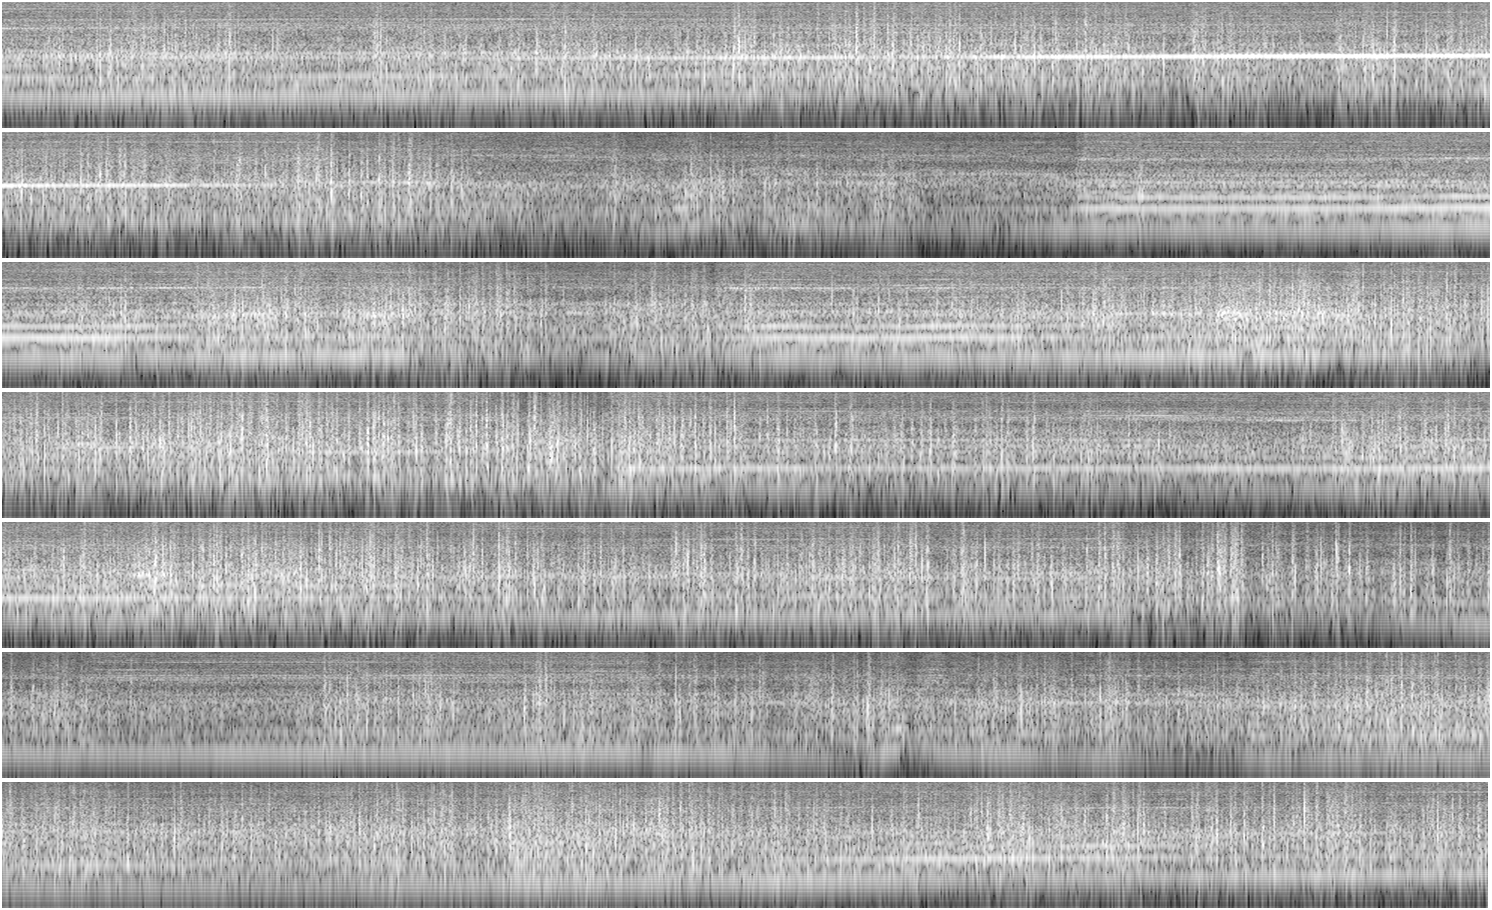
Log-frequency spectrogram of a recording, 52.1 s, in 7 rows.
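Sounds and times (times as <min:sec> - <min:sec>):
race car engine revving: 0:00.0 - 0:09.9, 0:10.5 - 0:52.0
wind and road noise: 0:00.0 - 0:52.0.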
